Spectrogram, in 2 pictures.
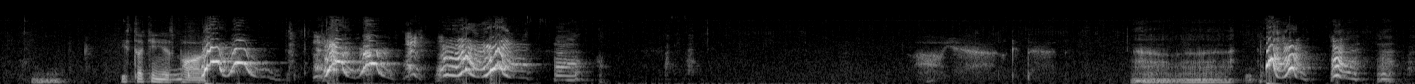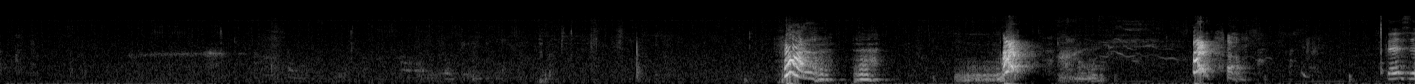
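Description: Two dogs growl and bark playfully at each other close by.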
